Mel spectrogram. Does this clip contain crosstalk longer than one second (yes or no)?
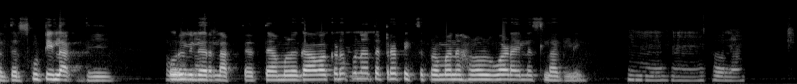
no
